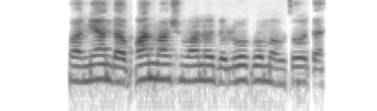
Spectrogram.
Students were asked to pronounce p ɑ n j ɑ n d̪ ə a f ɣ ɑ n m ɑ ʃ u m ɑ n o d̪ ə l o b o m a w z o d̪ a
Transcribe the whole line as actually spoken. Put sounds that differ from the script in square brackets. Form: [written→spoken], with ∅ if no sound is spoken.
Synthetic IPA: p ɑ [n→m] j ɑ n d̪ ə a f ɣ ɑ n m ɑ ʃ u m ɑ n o d̪ ə l o b o m a w z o d̪ a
